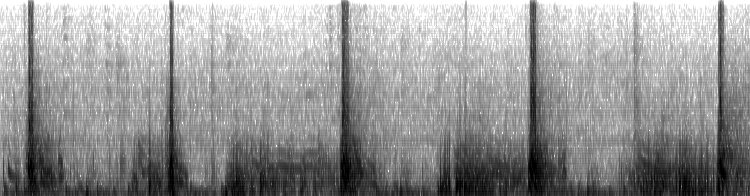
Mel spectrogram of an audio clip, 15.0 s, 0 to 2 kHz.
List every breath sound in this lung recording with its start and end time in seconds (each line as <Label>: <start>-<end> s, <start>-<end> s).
Inhalation: 2.49-3.21 s, 4.42-6.76 s, 8.76-10.54 s, 12.49-14.37 s
Exhalation: 3.25-3.85 s, 6.76-7.81 s, 10.57-11.53 s, 14.36-15.00 s
Wheeze: 0.00-1.31 s, 4.97-6.76 s, 9.08-10.54 s
Crackles: 2.49-3.21 s, 3.25-3.85 s, 6.76-7.81 s, 10.57-11.53 s, 12.49-14.37 s, 14.40-15.00 s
